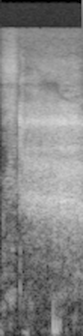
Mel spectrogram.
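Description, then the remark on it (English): A yoga mat creaks and rubs under shifting feet in a bunker: a steady, hissy friction sound lasting about a second, with a couple of soft, low thuds partway through. “That's the sound of my yoga mat under my feet.”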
